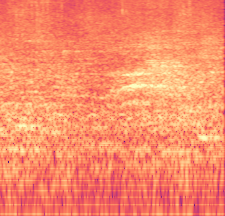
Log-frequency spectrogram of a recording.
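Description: Indistinct background voices and general sound of a large sports hall, with no clear words.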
